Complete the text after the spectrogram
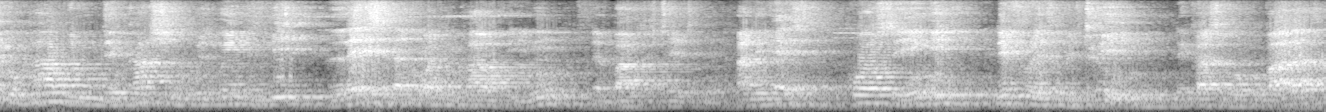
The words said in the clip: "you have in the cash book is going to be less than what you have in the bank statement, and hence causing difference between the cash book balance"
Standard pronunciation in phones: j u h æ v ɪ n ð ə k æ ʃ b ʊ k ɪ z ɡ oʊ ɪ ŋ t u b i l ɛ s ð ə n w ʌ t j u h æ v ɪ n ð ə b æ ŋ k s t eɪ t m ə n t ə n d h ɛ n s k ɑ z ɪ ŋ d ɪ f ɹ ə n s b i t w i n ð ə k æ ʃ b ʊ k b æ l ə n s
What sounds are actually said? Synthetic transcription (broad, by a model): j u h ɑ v ɪ n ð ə k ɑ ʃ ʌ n ɪ z ɡ oʊ ɪ ŋ t u b i l ɛ s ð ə n w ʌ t j u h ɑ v ɪ n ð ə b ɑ k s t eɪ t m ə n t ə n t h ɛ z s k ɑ s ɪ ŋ d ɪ f ɹ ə n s b i t w i n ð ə k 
